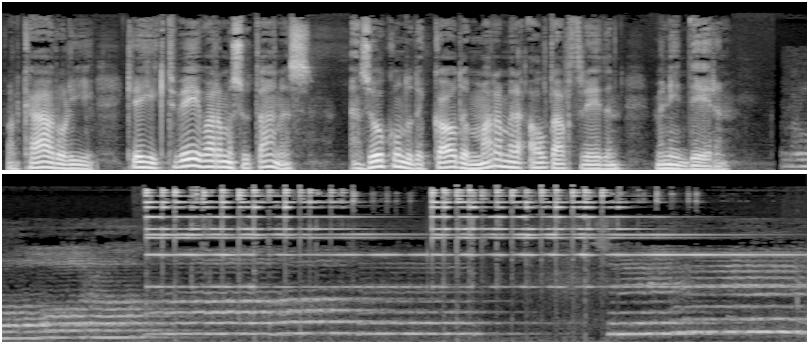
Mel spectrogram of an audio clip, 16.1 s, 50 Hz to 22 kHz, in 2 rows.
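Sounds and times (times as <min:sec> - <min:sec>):
speech: 0:00.1 - 0:07.3
church bell ringing in a rapid bright jangle: 0:09.5 - 0:15.3.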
